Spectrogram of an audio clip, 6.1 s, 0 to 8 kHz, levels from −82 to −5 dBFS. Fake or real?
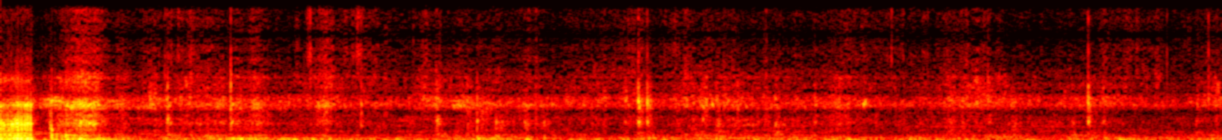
fake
